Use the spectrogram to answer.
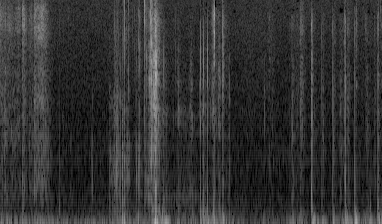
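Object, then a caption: Beeswax-coated cotton food wrap. A single thin, flat, pink-purple patterned cotton wrap coated in beeswax is held up in front of the face while fingertips crinkle, crumple and rub it. The result is a close, irregular run of soft crackles and papery rustles, with a few louder crunchy pops, over a low thumping rumble.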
